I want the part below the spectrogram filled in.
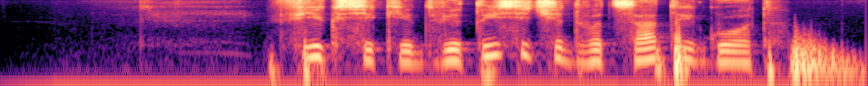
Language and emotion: Russian, neutral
